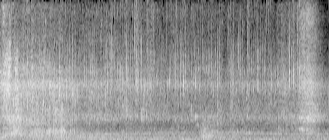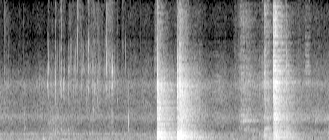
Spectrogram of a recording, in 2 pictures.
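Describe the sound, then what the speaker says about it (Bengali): Hot water poured into a pot of cooked-down duck meat curry, a steady watery wash with a few louder splashes and clatters near the end, no talking. "মাংসটা আমাদের কষানো হয়ে গেছে এবার দিয়ে দেবো গরম জল"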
